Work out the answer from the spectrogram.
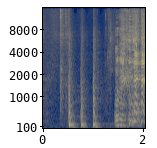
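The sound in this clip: Knocking on a reinforced steel studio door: three firm, evenly spaced raps, followed by someone talking.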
